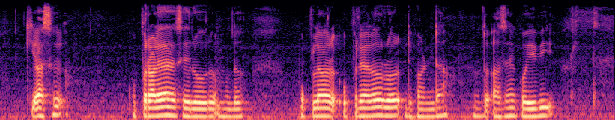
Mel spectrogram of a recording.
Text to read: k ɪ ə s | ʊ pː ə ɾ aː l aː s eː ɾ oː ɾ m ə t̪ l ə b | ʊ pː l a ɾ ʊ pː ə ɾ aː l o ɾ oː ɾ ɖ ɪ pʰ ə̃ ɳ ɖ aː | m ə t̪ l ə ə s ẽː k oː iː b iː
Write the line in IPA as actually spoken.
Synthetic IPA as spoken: k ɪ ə s | ʊ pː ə ɾ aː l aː s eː ɾ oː ɾ m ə t̪ l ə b | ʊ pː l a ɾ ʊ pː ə ɾ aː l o ɾ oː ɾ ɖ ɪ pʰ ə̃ ɳ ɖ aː | m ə t̪ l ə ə s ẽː k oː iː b iː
